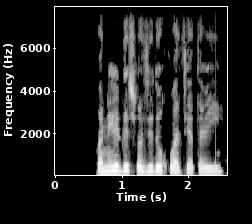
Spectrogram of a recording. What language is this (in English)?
Pashto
